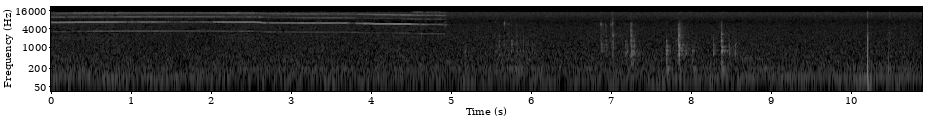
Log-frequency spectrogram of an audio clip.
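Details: YH11087A 5A MPPT solar regulator, 60 Wp panel input (~17.5 V), 12 V 55 W H7 bulb load, output 12 V, MPPT ~19.5 V: raising output current limit from ~0.77 A (current capped near 1.53 A) produces audible ~7 kHz inductor coil whine.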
